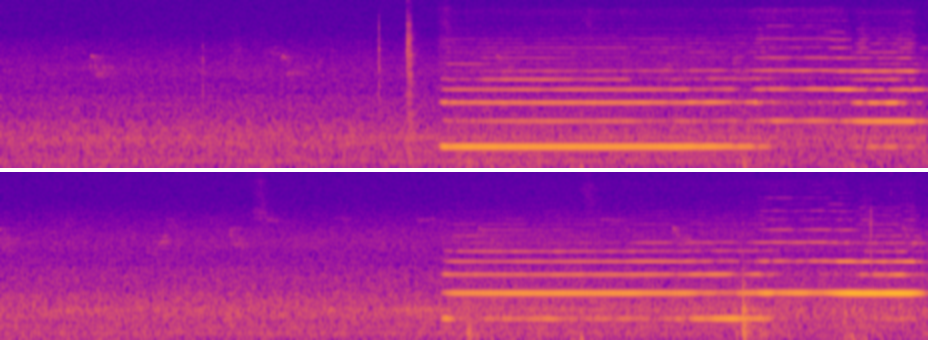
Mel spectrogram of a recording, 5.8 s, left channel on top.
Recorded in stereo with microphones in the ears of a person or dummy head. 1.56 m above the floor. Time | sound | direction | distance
2.7 | a flute | 55° left (ahead or behind) | 1.5 m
